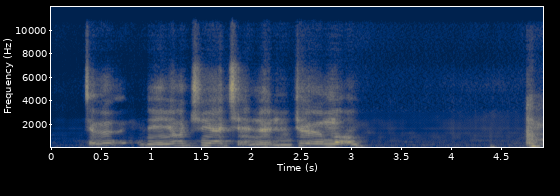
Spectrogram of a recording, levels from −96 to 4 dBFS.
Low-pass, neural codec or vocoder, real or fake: 10.8 kHz; codec, 24 kHz, 1.2 kbps, DualCodec; fake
